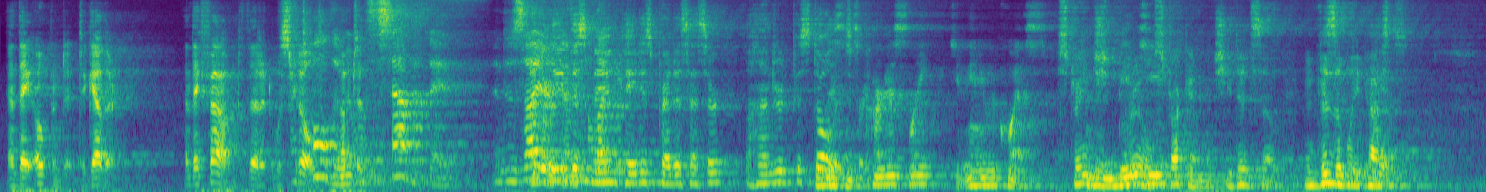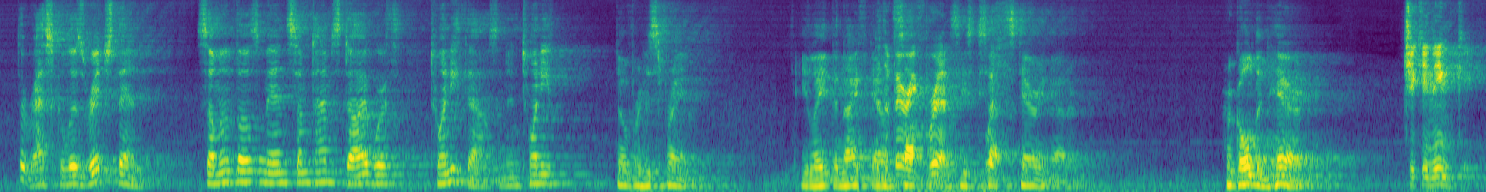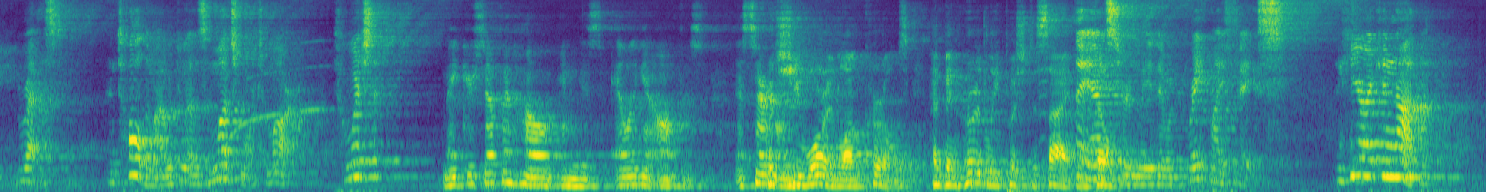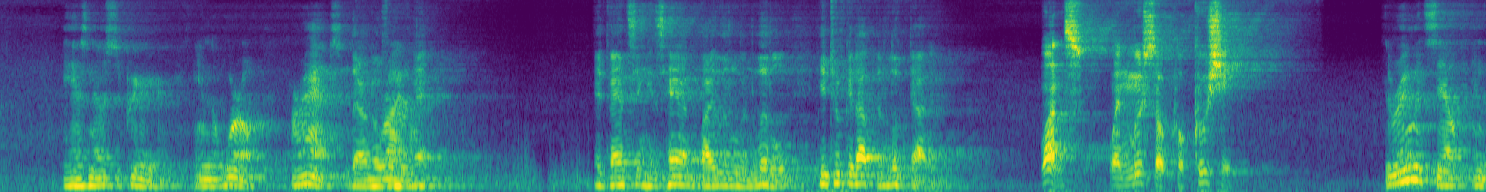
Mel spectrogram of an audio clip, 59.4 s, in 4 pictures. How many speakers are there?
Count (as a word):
five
